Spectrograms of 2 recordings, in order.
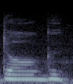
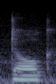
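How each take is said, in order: First: The consonants are strongly voiced throughout. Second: The consonants have little voicing in them. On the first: "If I produced that word with more voiced plosive consonants, it would sound like this" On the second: "both consonants in the word dog, um, if I say it on its own, dog, dog, are partially devoiced"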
